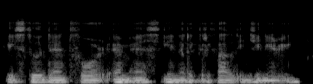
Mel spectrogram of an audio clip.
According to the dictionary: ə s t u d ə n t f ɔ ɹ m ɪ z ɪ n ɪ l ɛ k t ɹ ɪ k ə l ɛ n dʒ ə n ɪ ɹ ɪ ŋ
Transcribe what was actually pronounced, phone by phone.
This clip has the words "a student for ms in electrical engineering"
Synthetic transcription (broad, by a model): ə s t u d ə n t f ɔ ɹ m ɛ s ɪ n ɪ l ɛ k t ɹ ɪ k ə l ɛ n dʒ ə n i ɹ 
